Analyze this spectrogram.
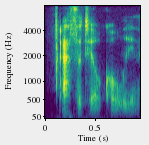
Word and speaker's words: acetylcholine: which contain acet acetylcholine acet Coline is actually how you're supposed to pronounce it um acetal choline is stored in these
